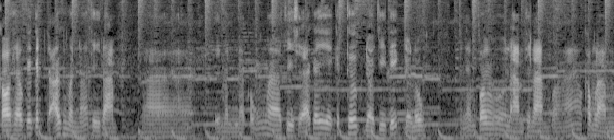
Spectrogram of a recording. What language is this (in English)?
Vietnamese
